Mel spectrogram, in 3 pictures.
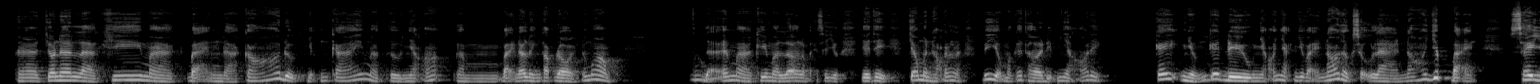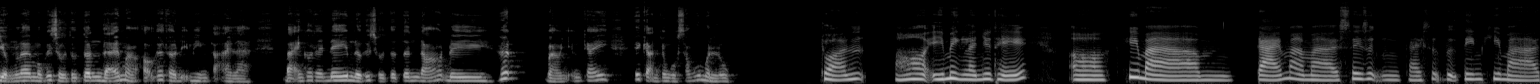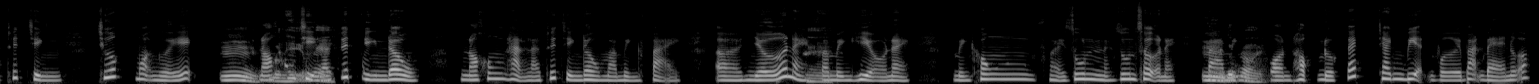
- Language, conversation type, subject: Vietnamese, podcast, Điều gì giúp bạn xây dựng sự tự tin?
- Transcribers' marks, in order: tapping; other background noise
